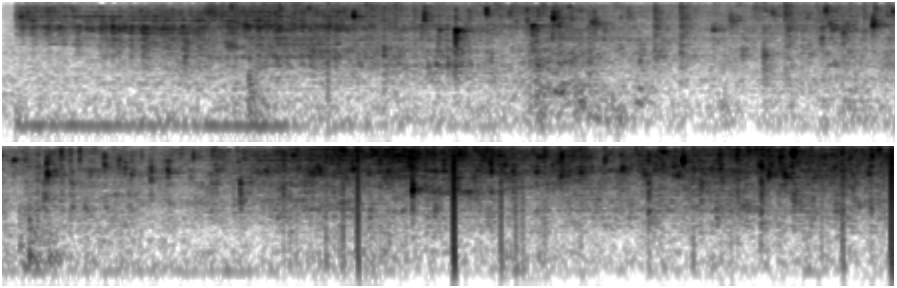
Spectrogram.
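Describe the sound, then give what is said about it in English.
Octopus or squid sears in a smoking-hot pan with rice bran oil, giving a steady hissing sizzle with crackling pops that grows louder in the second half. “some rice bran oil, which has a high smoke point, so we can get the pan smoking hot here. All right. Get a little color.”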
